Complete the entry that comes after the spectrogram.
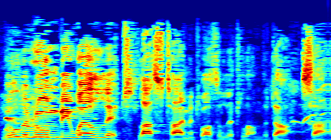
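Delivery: a hint of a fussy old Jedi; Obi-Wan Kenobi impression. Prank caller as Obi-Wan asking the hotel about lighting. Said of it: "Obi-Wan Kenobi".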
